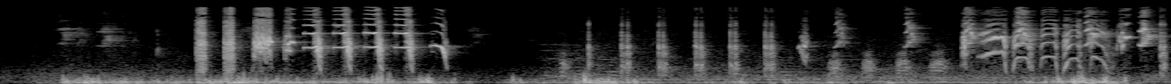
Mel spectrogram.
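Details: Javan myna in a training recording played each morning for unschooled mynas. Rapid rattling clicks and repeated nasal notes over low rumbling background noise, then a pause and a fast run of harsh chatter with squeaky whistles.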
